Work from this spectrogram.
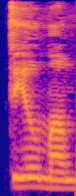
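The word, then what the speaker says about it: Tielman: And one really important name of those Indonesian guys is the Tilman brothers. You spell it T I E L M A N.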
